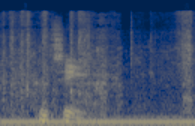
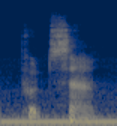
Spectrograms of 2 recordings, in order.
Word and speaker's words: poutine: Oh, you ordered poutine. But, OMG. Alright, this is the legendary Poutine. Oh my gosh. Wait. It's legendary. What did you call it? Poutine. Poutine.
